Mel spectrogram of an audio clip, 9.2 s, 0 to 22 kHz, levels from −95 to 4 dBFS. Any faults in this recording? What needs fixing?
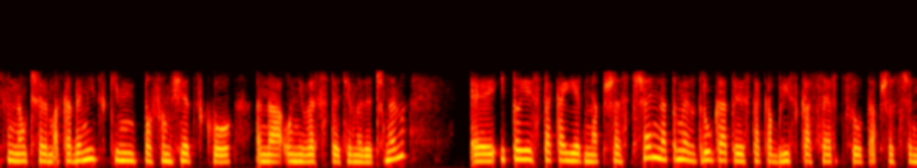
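The whole clip carries AMR narrowband mobile codec damage. The speech is confined to roughly 150 Hz to 3.5 kHz, so sibilants and breath detail are gone. The codec rebuilds each 20 ms frame from a vocal-tract filter excited by a few pulses, and at this low rate that model is clearly audible as a buzzy, synthetic edge on the voice. The degree of coarseness fits a low mode around 7.4 kbps. To prevent it, capture or route the audio over a wideband path instead of a narrowband mobile call leg.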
